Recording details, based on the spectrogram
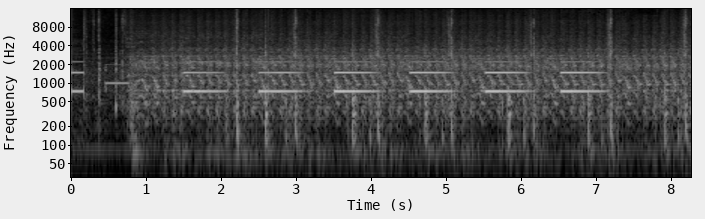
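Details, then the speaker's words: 2003 Ford F350 7.3L, reportedly starting cold but not when hot, here not yet started: starter cranks steadily with a chime ticking about once a second, never fires, and white smoke comes from the tailpipe; crank no start, cause unconfirmed. "It's not starting. Now it's a crank no start."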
